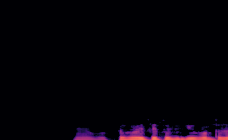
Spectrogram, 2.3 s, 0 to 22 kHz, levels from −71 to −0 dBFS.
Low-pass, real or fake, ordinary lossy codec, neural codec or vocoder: 3.6 kHz; real; MP3, 24 kbps; none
